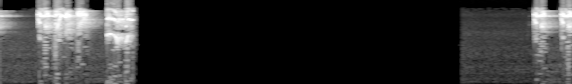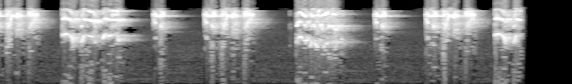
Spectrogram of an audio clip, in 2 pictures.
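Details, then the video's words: Squeaks of a rat: two brief piercing bursts open the sequence. A long silence follows, then a string of high, trilling squeaks in clustered bursts about every half second. The background is clean. "Tiếng chuột kêu"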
